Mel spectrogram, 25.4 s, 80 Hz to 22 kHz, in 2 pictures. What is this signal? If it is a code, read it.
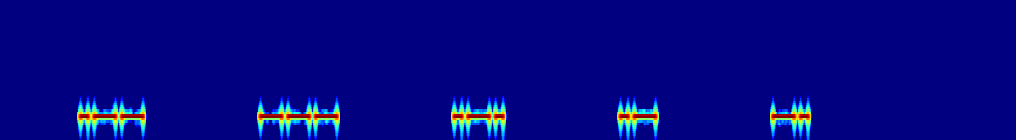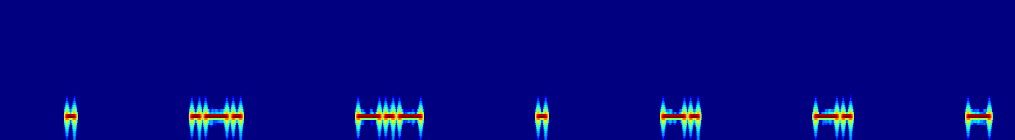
Morse code, heard as a keyed tone, about 14 wpm, spaced as for 5 wpm, 700 Hz. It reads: WORAN ERKENNT
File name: Morsekurs / Witze / Witz 08. Januar 2019, 25 F70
